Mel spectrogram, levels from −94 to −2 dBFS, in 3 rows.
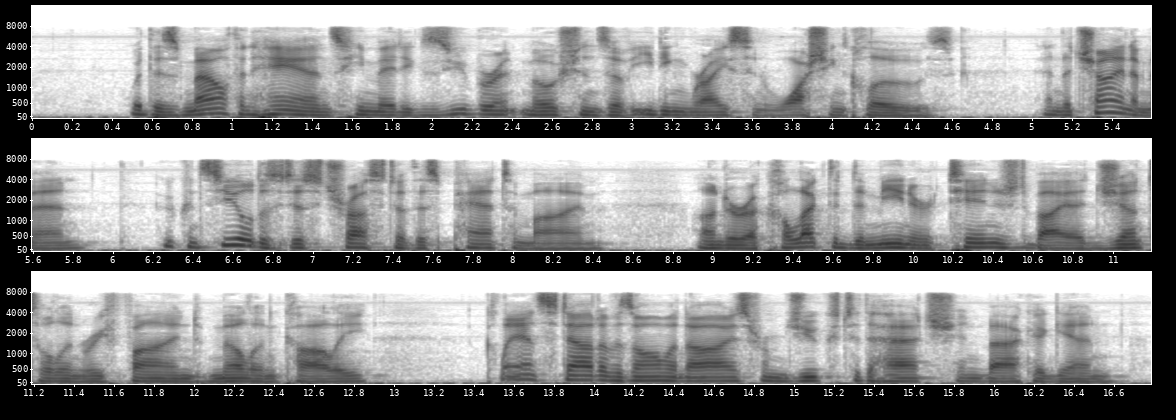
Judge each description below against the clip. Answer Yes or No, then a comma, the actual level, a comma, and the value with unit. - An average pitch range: Yes, average, 4.4 semitones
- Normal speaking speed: Yes, average, 180 wpm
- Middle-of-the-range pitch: No, low, 110 Hz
